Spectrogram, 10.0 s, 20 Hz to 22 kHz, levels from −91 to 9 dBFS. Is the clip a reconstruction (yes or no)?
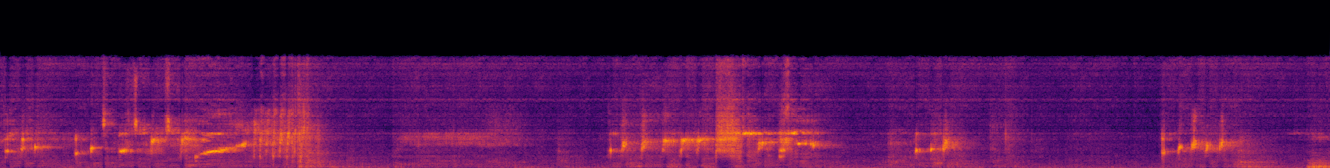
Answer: yes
